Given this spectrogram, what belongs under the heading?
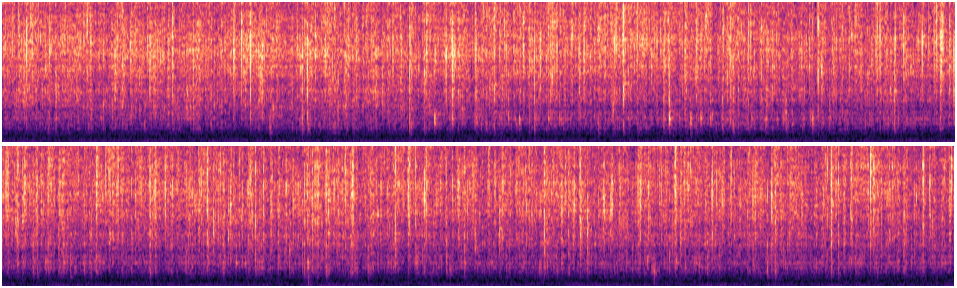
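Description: Steady, even sizzle of a steak searing in a hot pan just after being flipped, a dense hiss of frying with a low hum beneath and no talk.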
